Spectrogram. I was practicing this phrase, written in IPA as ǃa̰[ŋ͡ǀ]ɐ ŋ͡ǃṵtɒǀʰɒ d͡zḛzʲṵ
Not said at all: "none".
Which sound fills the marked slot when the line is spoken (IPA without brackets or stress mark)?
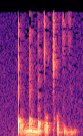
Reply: ŋ͡ǃ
